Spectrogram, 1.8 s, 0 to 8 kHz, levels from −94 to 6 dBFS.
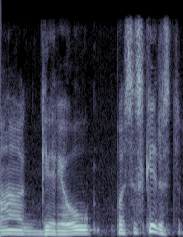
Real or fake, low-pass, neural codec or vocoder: fake; 7.2 kHz; vocoder, 44.1 kHz, 128 mel bands, Pupu-Vocoder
